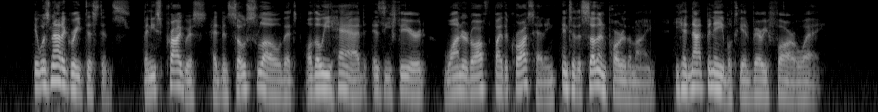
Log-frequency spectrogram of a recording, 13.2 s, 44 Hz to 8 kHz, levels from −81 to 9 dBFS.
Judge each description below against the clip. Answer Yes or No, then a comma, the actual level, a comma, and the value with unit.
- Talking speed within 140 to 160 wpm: No, average, 190 wpm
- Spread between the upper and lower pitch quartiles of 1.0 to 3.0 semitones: No, average, 4.6 semitones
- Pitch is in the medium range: No, low, 110 Hz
